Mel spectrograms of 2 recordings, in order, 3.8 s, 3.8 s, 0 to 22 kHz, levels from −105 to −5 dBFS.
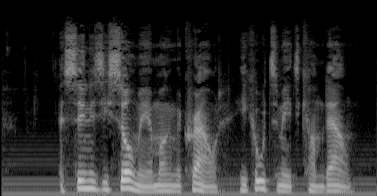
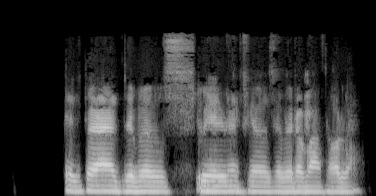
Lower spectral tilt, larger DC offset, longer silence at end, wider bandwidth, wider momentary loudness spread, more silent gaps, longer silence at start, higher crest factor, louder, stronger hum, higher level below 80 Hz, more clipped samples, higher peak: about the same, -5.5 dB/octave vs -6 dB/octave; neither; second, 0 s vs 0.15 s; first, 13.5 kHz vs 11 kHz; about the same, 9 LU vs 8 LU; neither; second, 0.05 s vs 0.65 s; about the same, 18 dB vs 16 dB; second, -39 LUFS vs -27 LUFS; neither; second, -60 dBFS vs -46 dBFS; neither; second, -22 dBFS vs -12 dBFS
